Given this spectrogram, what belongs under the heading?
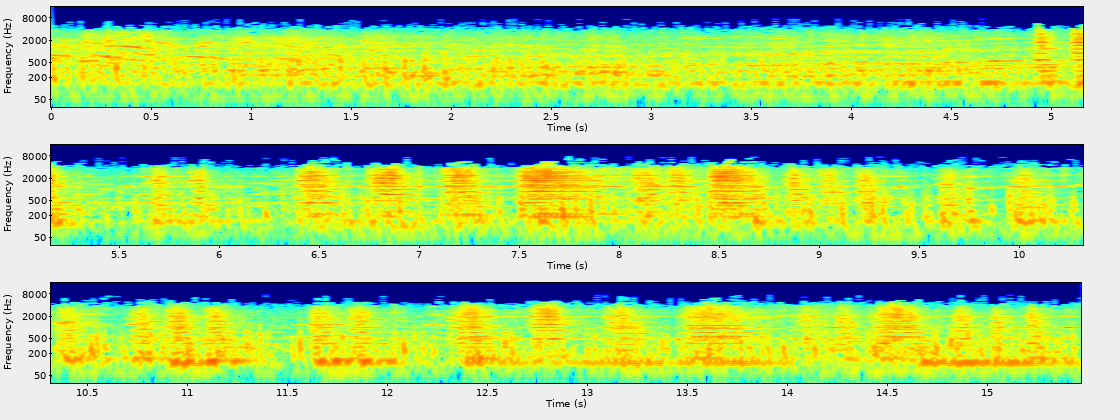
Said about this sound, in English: Spurring and whipping their horses, Dade and his men swept up the trail.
